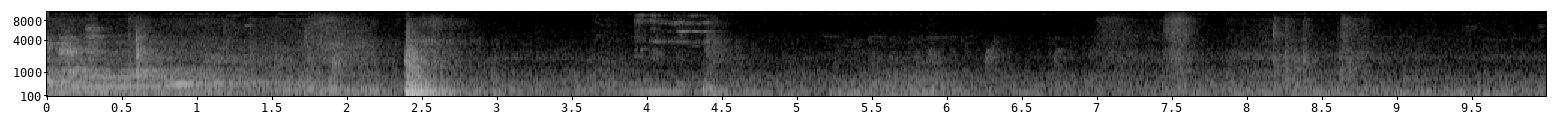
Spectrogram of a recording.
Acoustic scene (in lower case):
elevator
